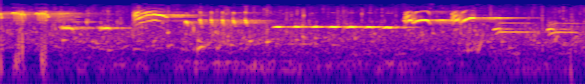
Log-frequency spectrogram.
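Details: Aggression-baiting white-rumped shama song: a long level pure whistle held for about a second amid sharp rising notes, high chips and quick varied phrases, delivered at a brisk pace.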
